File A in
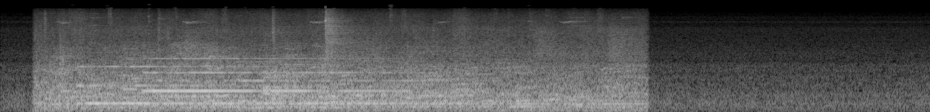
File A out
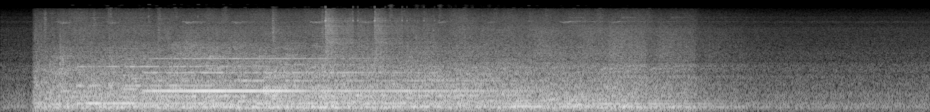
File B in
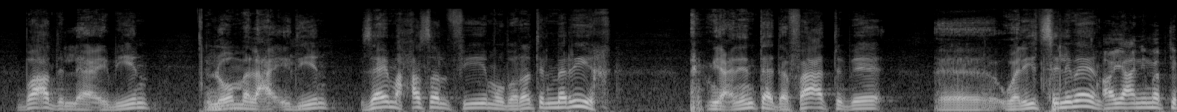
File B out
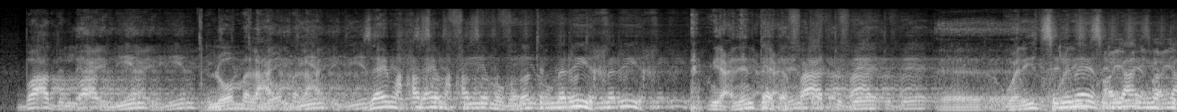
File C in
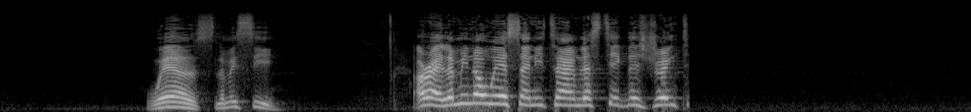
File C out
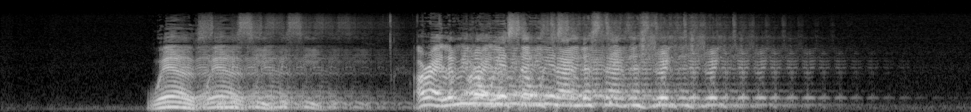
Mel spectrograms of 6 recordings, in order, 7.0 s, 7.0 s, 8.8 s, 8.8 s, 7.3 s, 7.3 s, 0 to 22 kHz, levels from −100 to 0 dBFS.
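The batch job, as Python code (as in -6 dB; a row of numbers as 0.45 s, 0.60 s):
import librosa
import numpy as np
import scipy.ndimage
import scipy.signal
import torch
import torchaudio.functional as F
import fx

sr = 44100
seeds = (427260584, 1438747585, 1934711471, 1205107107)

p1 = fx.reverse_delay_fb(x, sr, ms=121, feedback_pct=64, wet_db=-11.5)
p2 = fx.peak_eq(p1, sr, hz=180.0, db=8.5, octaves=0.92)
p3 = p2 + fx.echo_feedback(p2, sr, ms=369, feedback_pct=22, wet_db=-4.5, dry=0)
y = p3 * 10.0 ** (-1.5 / 20.0) / np.max(np.abs(p3))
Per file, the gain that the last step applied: +6.5 dB, +9.5 dB, +12.0 dB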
